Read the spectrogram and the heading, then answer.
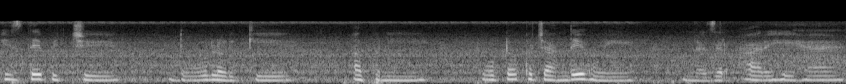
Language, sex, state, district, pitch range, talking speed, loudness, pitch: Punjabi, female, Punjab, Kapurthala, 190-220 Hz, 85 wpm, -18 LUFS, 205 Hz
